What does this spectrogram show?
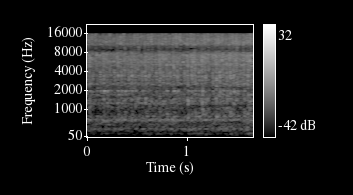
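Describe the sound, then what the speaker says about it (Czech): A 1.2-litre four-cylinder petrol car engine runs steadily while the alternator charges at around 60 amps, a dense even idle drone with a deeper strained tone, close up and continuous with no talk. "i na chodu toho motoru jde slyšet, že mu to dobíjení dává dost zabrat"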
